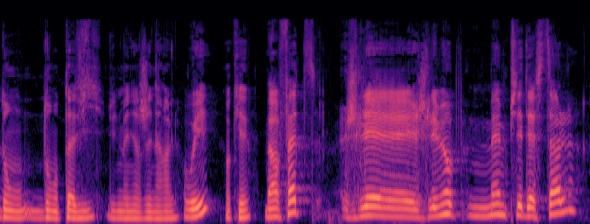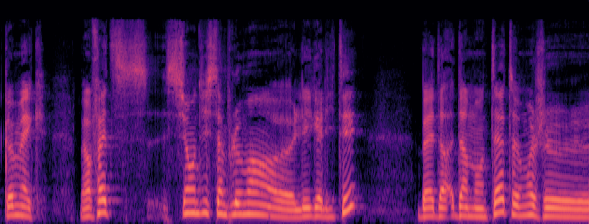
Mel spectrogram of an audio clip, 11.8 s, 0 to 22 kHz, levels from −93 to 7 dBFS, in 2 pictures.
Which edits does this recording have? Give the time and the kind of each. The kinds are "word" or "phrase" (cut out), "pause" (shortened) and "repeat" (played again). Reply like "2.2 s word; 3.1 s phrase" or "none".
none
